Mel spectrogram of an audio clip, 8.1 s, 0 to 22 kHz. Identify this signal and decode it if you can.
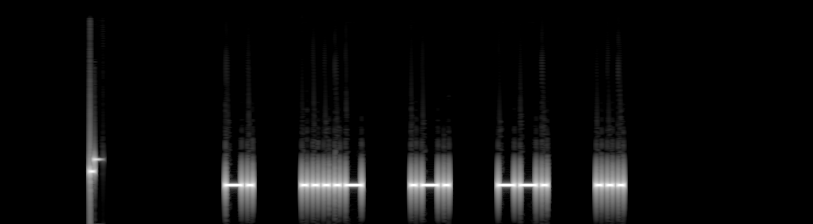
Morse code, heard as a keyed tone, about 22 wpm, spaced as for 12 wpm, 700 Hz. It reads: N4RGS
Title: USA Call Signs - 3x Character Spacing - 22wpm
